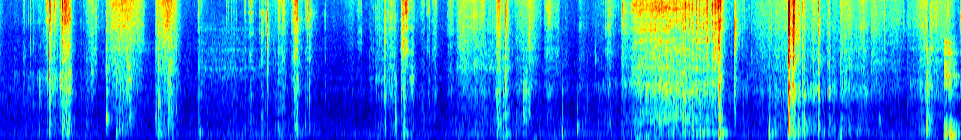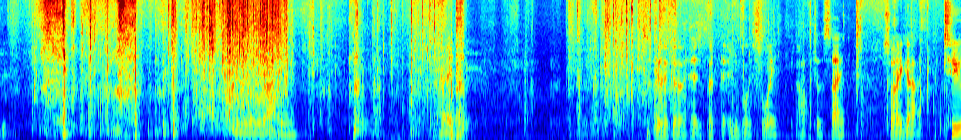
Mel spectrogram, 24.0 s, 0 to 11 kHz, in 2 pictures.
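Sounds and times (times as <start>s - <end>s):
cardboard tearing: 7.7s - 10.3s, 12.4s - 16.1s, 16.8s - 17.8s, 19.2s - 20.4s.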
